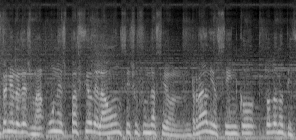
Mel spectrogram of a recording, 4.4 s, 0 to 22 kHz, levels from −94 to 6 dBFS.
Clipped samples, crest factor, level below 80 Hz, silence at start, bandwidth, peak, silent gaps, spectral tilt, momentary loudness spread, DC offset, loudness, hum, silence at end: under 0.1%; 12 dB; -38 dBFS; 0 s; over 20 kHz; -8 dBFS; none; -6.5 dB/octave; 4 LU; under 0.1%; -23 LUFS; none; 0 s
